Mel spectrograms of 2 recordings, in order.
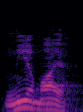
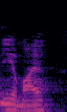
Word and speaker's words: Nehemiah: As I understand it from those who study Hebrew, his name is more probably pronounced Nehemiah, because of how the Hebrew language is, but it's so inculcated in my mind as Nehemiah.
